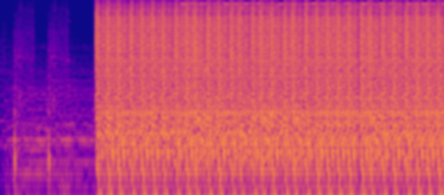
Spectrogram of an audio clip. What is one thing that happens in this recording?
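A machine gun fires in rapid, steady bursts.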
